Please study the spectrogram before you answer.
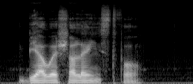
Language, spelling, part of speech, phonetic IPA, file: Polish, białe szaleństwo, noun, [ˈbʲjawɛ ʃaˈlɛ̃j̃stfɔ], Pl-białe szaleństwo.ogg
